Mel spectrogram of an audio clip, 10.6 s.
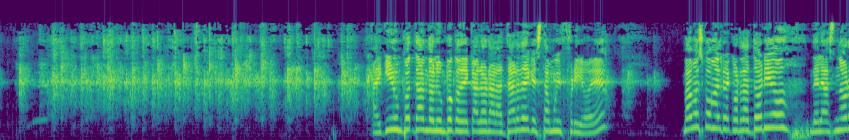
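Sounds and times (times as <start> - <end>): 
audience applause: 0.0 - 5.3
speech: 4.6 - 7.7, 8.6 - 10.6.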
